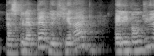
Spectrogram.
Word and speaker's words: Kjerag: Quant au nom de la pompe, qui est tout aussi étrange que le nom de la marque, qui s'orthographie Kejrag mais se prononce Kirag, il fait référence à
